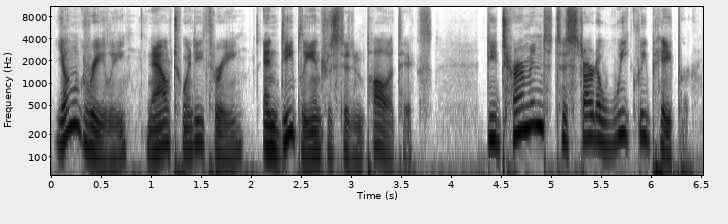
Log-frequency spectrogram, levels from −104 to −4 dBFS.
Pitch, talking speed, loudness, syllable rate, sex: 145 Hz, 145 wpm, -18 LUFS, 5.3 syllables/s, male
